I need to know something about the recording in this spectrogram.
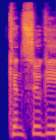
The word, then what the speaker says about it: kintsugi: You have this poem, kintsugi. Is that how you pronounce it?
